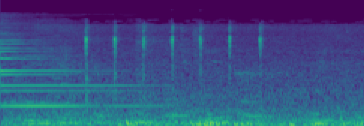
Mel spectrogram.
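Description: A high voice's held note fading out, overlapped by a quick, even run of about eight light, high-pitched ticks.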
